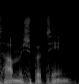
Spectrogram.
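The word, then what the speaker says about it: המשפטים: The way they pronounce this is hamishpatim. So ha, mi, sh, and again another sh doesn't have a vowel. Hamish, kind of like a stop sign, if you will. Hamish, pa, team.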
